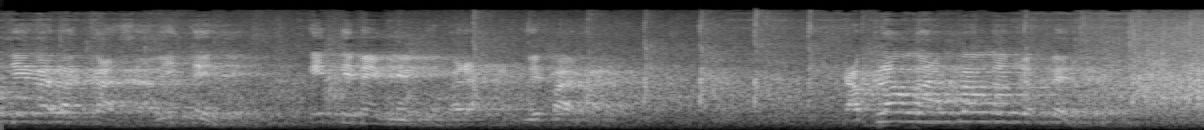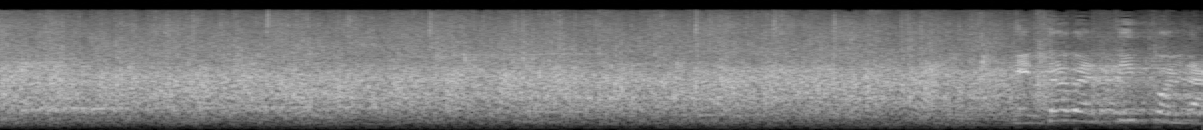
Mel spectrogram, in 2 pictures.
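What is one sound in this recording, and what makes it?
An elderly man speaks into a microphone over loudspeakers, calmly and warmly.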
